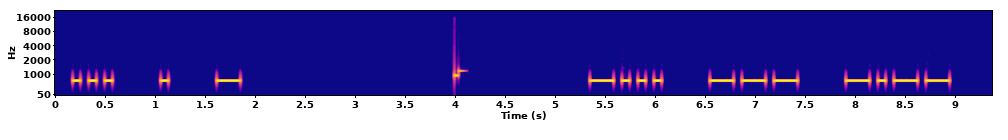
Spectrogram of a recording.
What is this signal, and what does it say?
Morse code, heard as a keyed tone, about 15 wpm, spaced as for 11 wpm, 700 Hz. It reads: SET BOY
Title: 2x Character Spacing - Top 200 Words - 15wpm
